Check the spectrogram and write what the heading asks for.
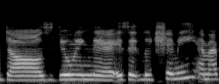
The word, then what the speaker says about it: Lukumi: Here's a photograph of the Cuban dancing dolls doing their, is it Luchimi? Am I pronouncing that Yes, right? yes, Lukumi, yeah.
